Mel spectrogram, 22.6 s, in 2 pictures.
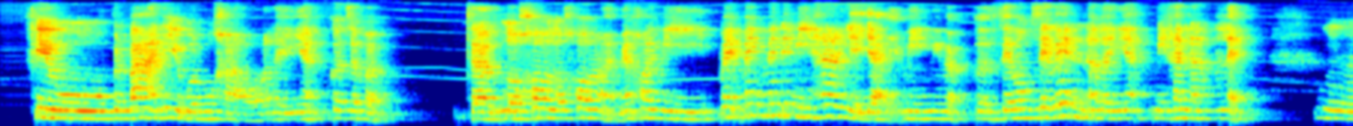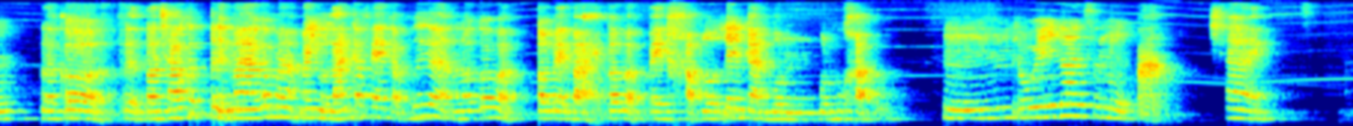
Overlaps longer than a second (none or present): none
